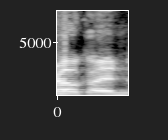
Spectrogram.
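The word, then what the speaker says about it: Hoechlin: have in the TV shows uh Tyler uh hulin I did learn how to say his last name um so Tyler Hulan has played Superman in a couple of different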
